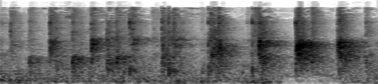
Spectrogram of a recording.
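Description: Loud hand clapping, a quick run of sharp claps at a steady beat, close by and uneven in strength, with no talk.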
